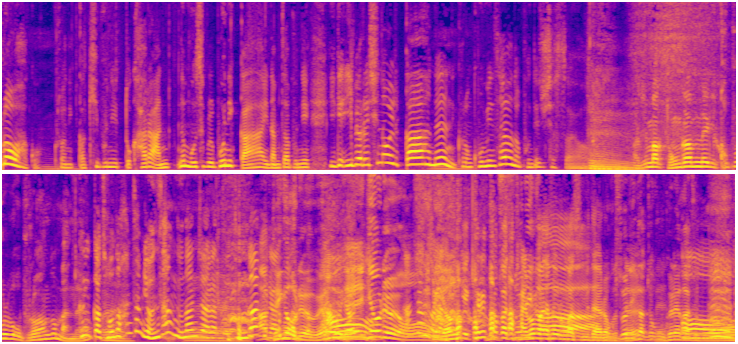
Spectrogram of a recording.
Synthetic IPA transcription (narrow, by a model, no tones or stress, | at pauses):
puɾʌwɦaɡ̥okɯɾʌɲik͈akibuɲit͈okaɾaannɯnmosʰɯbɯɭpoɲik͈ainamd͡ʑabuɲiiɡe̞ibjʌɾeɕʰinoiɭk͈ahanɯnkɯɾʌnkominsʰajʌnɯɭpone̞d͡ʑuɕʰʌs͈ʌ̰jo̰ḛma̰d͡ʑimak̚toŋɡamne̞ɡekʰʌpʰɯɭboɡopuɾʌɦanɡʌnmanːakɯɲik͈at͡ɕʌnɯnhand͡ʑʰamjʌnsʰaŋnunand͡ʑuaɾat͈ʰoŋɡamiɾaeɡeʌɾjʌjoweaeɡeʌɾjʌjoand͡ʑʰaŋjʌɡekʰeɾɯk̚tʰʌɡ͈ad͡ʑot͡ɕaɭmoadoɾoɡas͈ɯmɲidajʌɾʌous͈oɾiɡat͡ɕok͈ɯmkɯɾe̞ɡad͡ʑio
